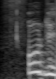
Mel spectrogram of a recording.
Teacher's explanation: Orden sözündə vurğu onun üzərindədir və orden olaraq qalacaq.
